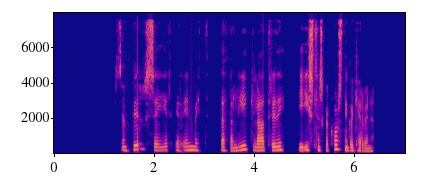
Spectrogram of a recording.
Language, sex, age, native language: Icelandic, female, 30-39, Icelandic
